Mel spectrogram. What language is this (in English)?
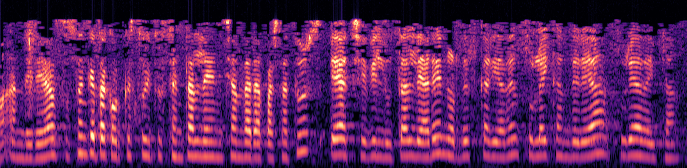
Basque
